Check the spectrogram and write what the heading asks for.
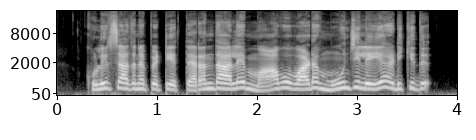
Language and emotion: Tamil, disgusted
